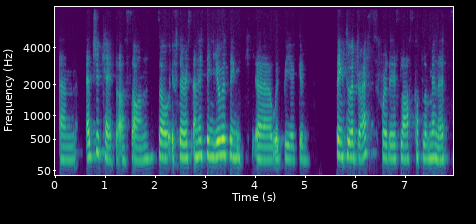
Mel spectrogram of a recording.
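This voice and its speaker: A woman hosts a webinar in a gravelly, fry-laden voice, putting questions to the guest with tentative, halting phrasing. Her audio is narrow and muffled, like a phone call. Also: mid-range voice. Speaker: webinar moderator. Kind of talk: reading out audience questions, hosting.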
